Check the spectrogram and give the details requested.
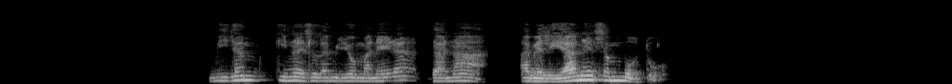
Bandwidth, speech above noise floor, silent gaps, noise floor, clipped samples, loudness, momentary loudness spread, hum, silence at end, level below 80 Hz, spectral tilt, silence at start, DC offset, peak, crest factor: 7.6 kHz; over 66 dB; 4.91-5.19 s; under -90 dBFS; under 0.1%; -24 LUFS; 13 LU; none; 2.9 s; -64 dBFS; -6.5 dB/octave; 2.1 s; under 0.1%; -6 dBFS; 20 dB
